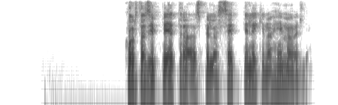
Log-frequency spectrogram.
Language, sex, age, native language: Icelandic, male, 30-39, Icelandic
